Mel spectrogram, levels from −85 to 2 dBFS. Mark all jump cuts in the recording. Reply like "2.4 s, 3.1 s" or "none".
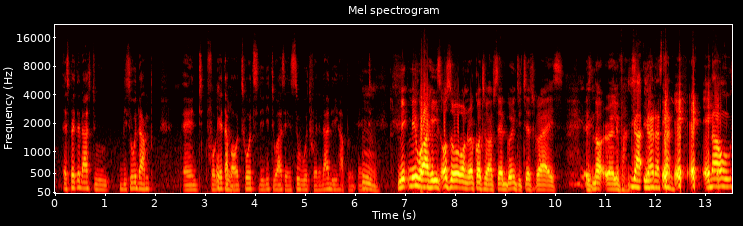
6.6 s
